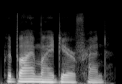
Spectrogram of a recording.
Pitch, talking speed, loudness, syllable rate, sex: 115 Hz, 245 wpm, -15 LUFS, 4.5 syllables/s, male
